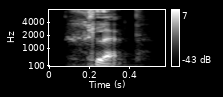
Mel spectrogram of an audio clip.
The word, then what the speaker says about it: chleb: This CH digraph is pronounced exactly like a normal H.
